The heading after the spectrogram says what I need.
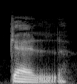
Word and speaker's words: quelle: Quelle, masculine form here, will be pronounced exactly as the feminine form here. Quelle. So only one sound, okay?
